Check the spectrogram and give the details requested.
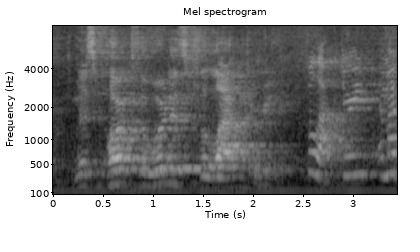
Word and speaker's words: phylactery: a beautiful country miss parks the word is phylactery phylactery am i pronouncing that correctly yes thank you my higher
